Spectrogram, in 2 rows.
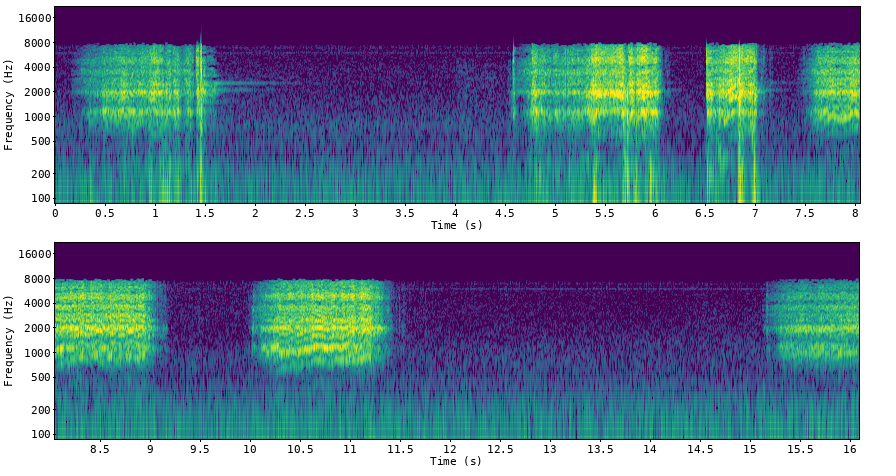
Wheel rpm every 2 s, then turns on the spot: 20, 0, 50, 50, 50, 50, 0, 10.
none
